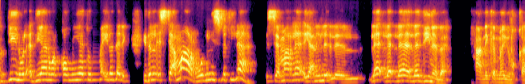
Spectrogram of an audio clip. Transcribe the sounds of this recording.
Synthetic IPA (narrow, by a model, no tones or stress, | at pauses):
ɪd̪ːiːnwɪlʔæd̪jæːnwɪlqɑwmɪjːæːt̪wamæʔɪlæðæːlɪk̚ʔɪðænɪlɪst̪ɪʕmɑːɾˤhʊwːæbɪnːɪsbat̪ilæhlɪst̪ɪʕmɑːɾˤlæjaʕni | lllælæd̪iːnalah | jaʕnikæmæjʊqɑ̰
